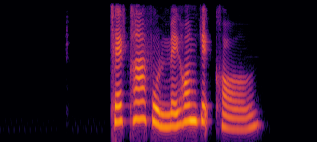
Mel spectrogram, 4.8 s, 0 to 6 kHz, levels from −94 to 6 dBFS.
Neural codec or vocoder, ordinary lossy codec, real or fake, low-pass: codec, 16 kHz, 0.5 kbps, FunCodec, trained on LibriTTS, 25 frames a second; none; fake; 5.4 kHz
